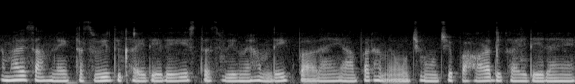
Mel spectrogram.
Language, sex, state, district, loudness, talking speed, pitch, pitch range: Hindi, female, Uttar Pradesh, Etah, -18 LUFS, 260 wpm, 165 Hz, 155-175 Hz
